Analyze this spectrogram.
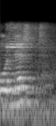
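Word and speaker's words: honest: जैसे कई वर्ड ऐसे होते हैं जिसके शुरुआत में हमारा एच रहता है, लेकिन हम उसको जब भी पढ़ते हैं तो एच को नहीं पढ़ते हैं, वो साइलेंट रहता है।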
